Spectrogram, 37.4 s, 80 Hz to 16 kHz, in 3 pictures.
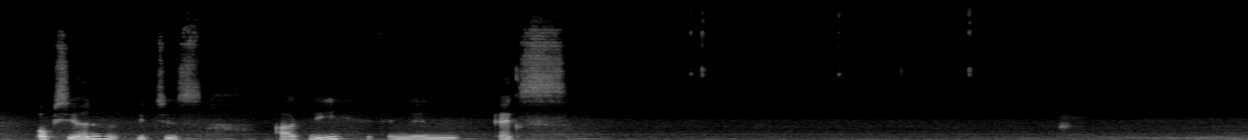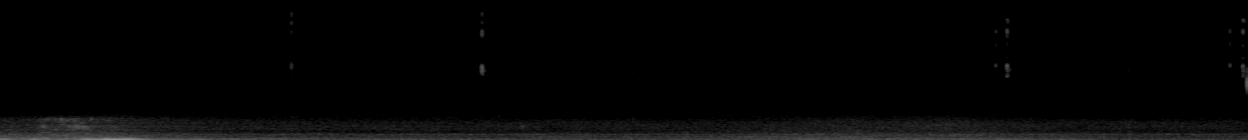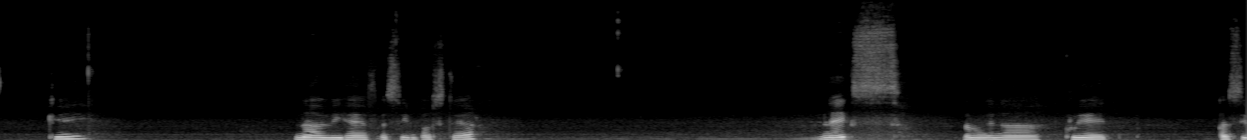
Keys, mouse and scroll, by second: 3.0 alt+d, 7.6 middle click, 8.4-10.1 drag, 11.4-14.4 middle drag, 14.4 z, 15.4 click, 15.7-17.0 middle drag, 18.1 g, 22.6-24.3 drag, 23.2 g, 25.0-26.8 drag, 25.9 z, 26.8-28.9 middle drag, 28.9-30.7 drag, 32.2-35.7 middle drag, 34.1 KP_7.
